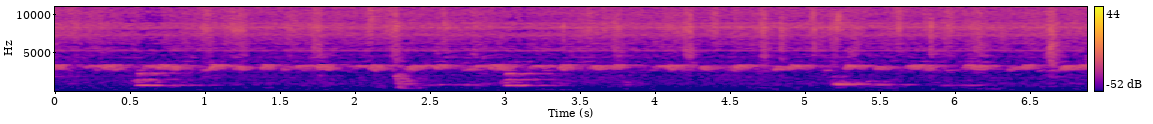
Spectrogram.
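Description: Faint birds chirping: a few short calls, one gliding downward, over a steady high-pitched pulsing trill.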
